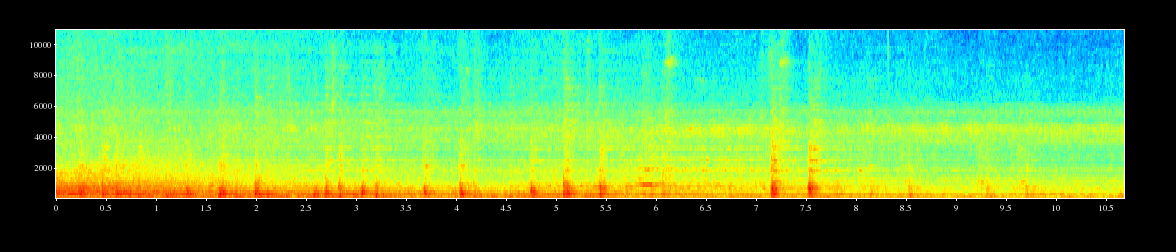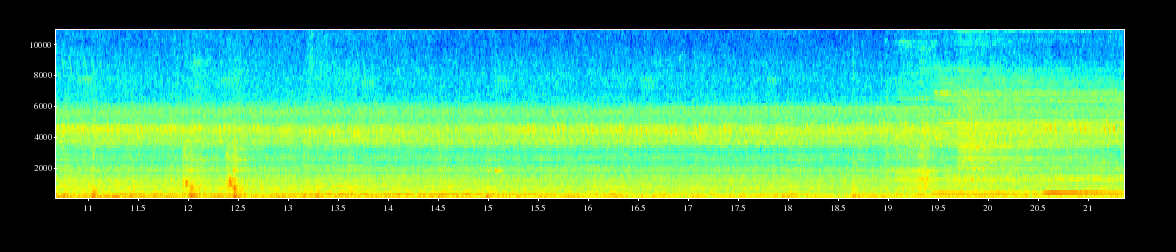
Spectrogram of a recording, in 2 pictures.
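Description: JR Kyushu 415 series electric train rolling slowly along the track, its wheels clacking over the rail joints, a steady running hum beneath, all fading away over the first several seconds. A quieter steady sound follows, and a new steady hum starts near the end.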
